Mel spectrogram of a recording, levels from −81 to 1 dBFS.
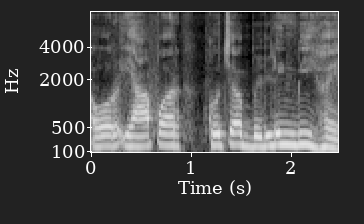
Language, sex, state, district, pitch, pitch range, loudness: Hindi, male, Chhattisgarh, Sukma, 180 Hz, 170-195 Hz, -14 LUFS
